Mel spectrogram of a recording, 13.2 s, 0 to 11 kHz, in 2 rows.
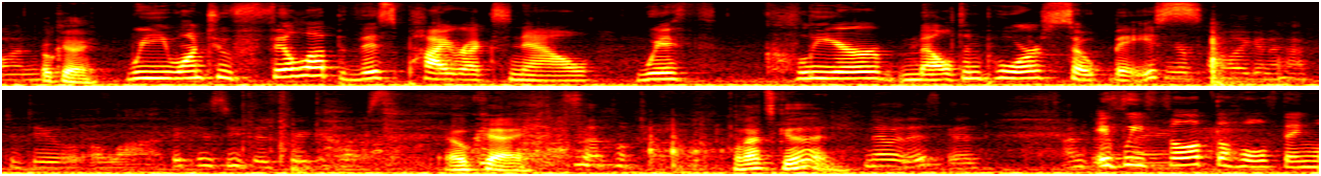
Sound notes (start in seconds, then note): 9.9 chuckles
